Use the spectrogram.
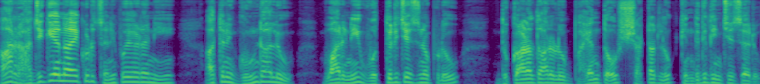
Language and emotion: Telugu, fearful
